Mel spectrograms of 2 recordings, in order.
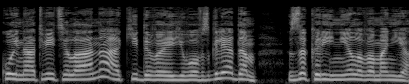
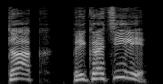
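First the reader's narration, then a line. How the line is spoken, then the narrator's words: Barked. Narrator (Russian): рявкнул Демьян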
